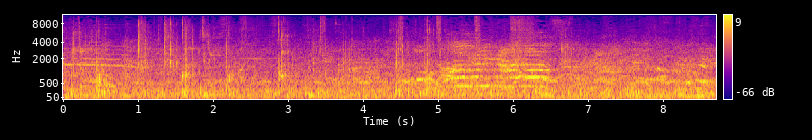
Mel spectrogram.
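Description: Men's voices talking and calling out on an outdoor handball court, loudest a little past the middle. Several sharp taps on the concrete come in the first three seconds.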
